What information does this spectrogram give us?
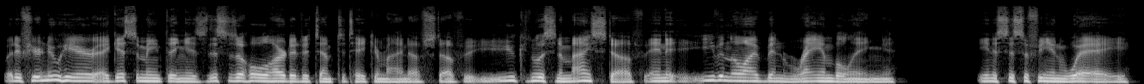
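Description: A man with a creaky voice hosting a bedtime podcast in a meandering, halting monologue full of unfinished sentences. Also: medium pitch, dark tone, no room sound, studio quality. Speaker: podcast host.

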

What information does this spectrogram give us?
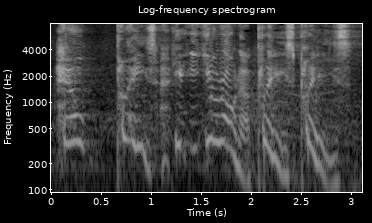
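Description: An actor playing a desperate, bitter condemned prisoner in an audio drama, emotional and prone to stammering. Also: male voice, very high voice, wildly swooping pitch, slow pace, sharp tone, exaggerated voice. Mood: panicked, pleading.

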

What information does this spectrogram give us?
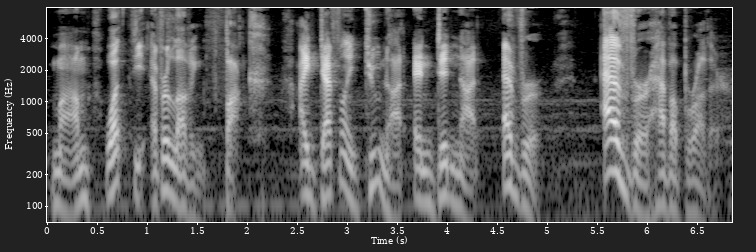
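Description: A man's voice: deep voice, moderate pace. A man doing a furious, swearing grown daughter. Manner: swearing, shouting in disbelief. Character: angry bewildered adult daughter, woman.

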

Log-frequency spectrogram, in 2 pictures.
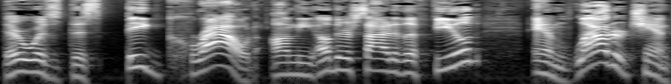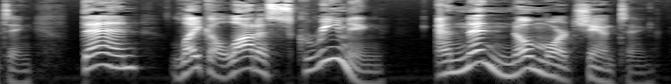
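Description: Man putting on a timid, high-pitched schoolboy. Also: wildly swooping pitch, takes it slowly, pushed and bright, heavily acted. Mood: earnest, anxious. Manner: hesitant, youthful phrasing. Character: timid, anxious, easily startled young schoolboy.

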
